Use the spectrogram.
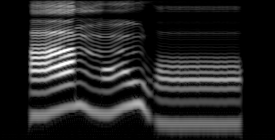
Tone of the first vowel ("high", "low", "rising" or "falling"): rising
